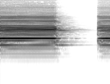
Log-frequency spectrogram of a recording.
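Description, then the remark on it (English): A loud, harsh hover train alarm blares in a steady, buzzy tone as the malfunctioning train careens off course. It cuts off and fades for a moment, then kicks back in just as loudly. No one speaks. “The train's alarms continued to wail as it slowly corrected itself back onto its course.”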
